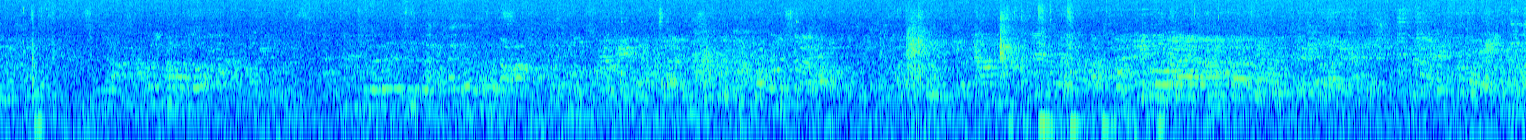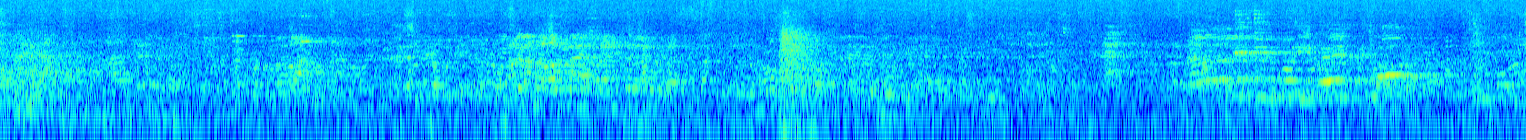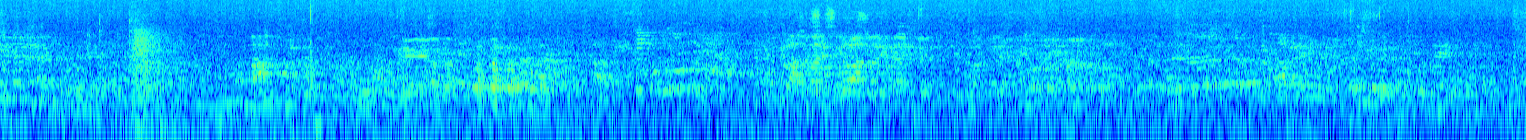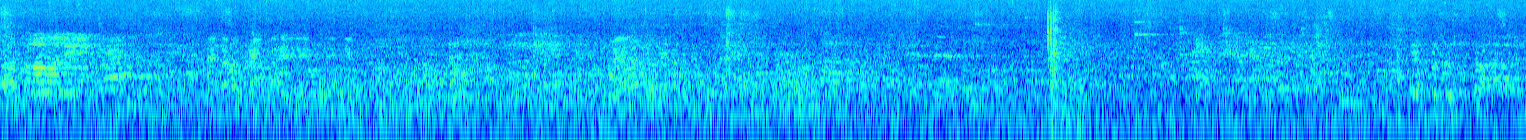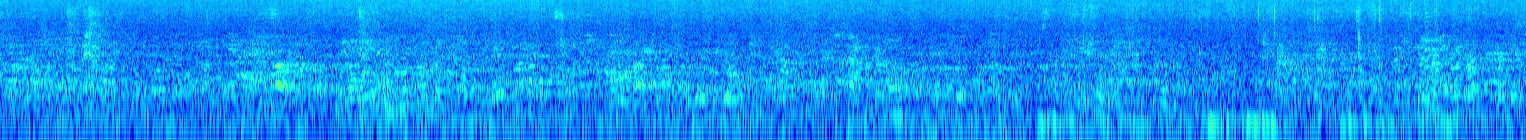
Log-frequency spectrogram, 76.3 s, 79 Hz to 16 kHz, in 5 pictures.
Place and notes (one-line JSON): {"title": "Ascolto il tuo cuore, città. I listen to your heart, city. Several chapters **SCROLL DOWN FOR ALL RECORDINGS** - Terrace May 5th afternoon in the time of COVID19 Soundscape", "date": "2020-05-05 14:10:00", "description": "\"Terrace May 5th afternoon in the time of COVID19\" Soundscape\nChapter LXVII of Ascolto il tuo cuore, città. I listen to your heart, city\nTuesday May5th 2020. Fixed position on an internal terrace at San Salvario district Turin, fifty six days (but second day of Phase 2) of emergency disposition due to the epidemic of COVID19\nStart at 2:10 p.m. end at 2:57 p.m. duration of recording 47'17''", "latitude": "45.06", "longitude": "7.69", "altitude": "245", "timezone": "Europe/Rome"}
